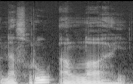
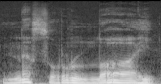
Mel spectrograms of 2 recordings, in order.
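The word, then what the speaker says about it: نصر الله: donc on dit pas Nasru Allahi. Donc on dit Nasrullahi. Parce que là, ici, c'est un Hamzat Wasl.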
